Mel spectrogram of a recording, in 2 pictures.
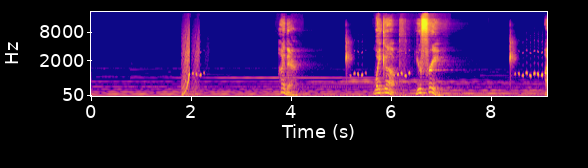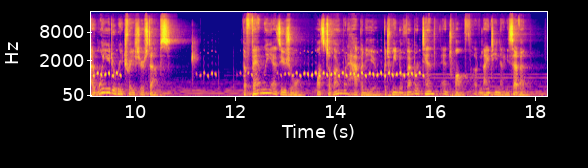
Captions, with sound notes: (warbling sound) Hi there. Wake up. You're free! I want you to retrace your steps. The family, as usual, wants to learn what happened to you between November 10th and 12th of 1997.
